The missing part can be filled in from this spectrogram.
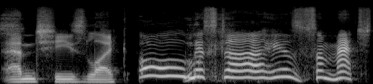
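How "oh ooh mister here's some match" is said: put-on very high-pitched old-woman voice. Retelling the story, the match girl offers matches to a man: Little Match Girl, old-woman voice. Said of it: "she sounds like an old woman".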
